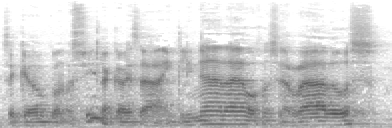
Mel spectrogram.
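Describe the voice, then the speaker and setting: Brief: spiritual teacher, relaxed explanatory chat, lowish voice. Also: male voice, measured pace, echoey room, a little hiss or hum. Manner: calm, explanatory, with many fillers. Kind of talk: casual talk answering viewer comments.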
